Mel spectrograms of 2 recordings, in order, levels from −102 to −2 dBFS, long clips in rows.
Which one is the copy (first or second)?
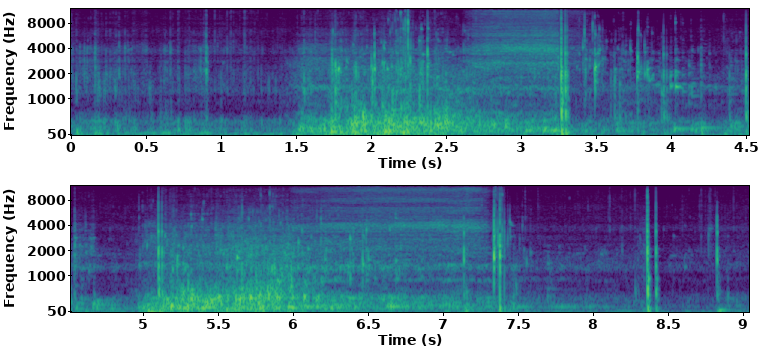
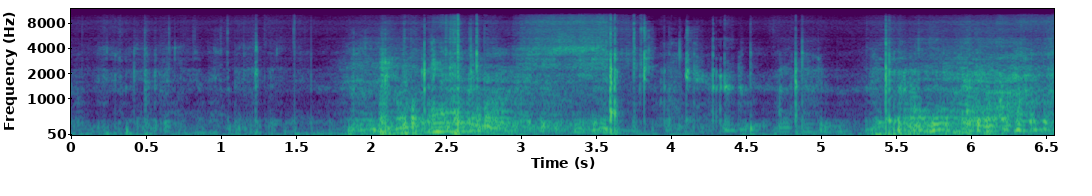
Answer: second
